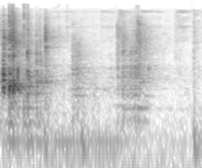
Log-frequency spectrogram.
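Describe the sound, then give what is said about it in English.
Dice clatter across a hard tabletop in a quick burst of sharp, rattling knocks that tumble and fade over about a second, with a few scattered clicks as they settle. “These dice are busted!”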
